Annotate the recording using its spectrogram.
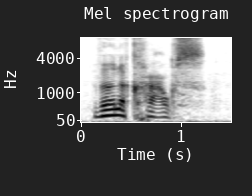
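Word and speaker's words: Werner Krauss: mean the actor was Verna Krause played that was quite good German pronunciation there Verna Kraus was a apparently a Nancy he played dr.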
